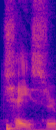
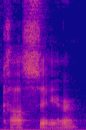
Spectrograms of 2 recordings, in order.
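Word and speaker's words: חסר: It looks like chaser, but it's pronounced kaser.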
